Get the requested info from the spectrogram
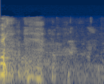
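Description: A man's voice trailing off on "I think…" with a brief drawn-out hesitation sound, then quiet hall room tone.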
